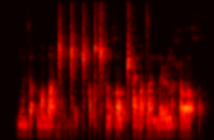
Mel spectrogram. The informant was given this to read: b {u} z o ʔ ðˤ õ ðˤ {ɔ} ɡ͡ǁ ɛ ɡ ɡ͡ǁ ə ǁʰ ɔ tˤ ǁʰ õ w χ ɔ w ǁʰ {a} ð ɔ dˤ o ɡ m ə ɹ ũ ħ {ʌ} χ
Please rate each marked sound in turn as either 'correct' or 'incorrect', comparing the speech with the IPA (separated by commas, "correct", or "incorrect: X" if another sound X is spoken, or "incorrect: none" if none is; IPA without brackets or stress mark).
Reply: incorrect: ũ, incorrect: ɤ, correct, incorrect: ɔ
